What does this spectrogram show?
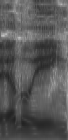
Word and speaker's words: Elohim: A palavra Deus é Elohim, pronúncia Elohim, que é uma unidade composta de um feito de muitos.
